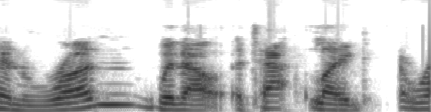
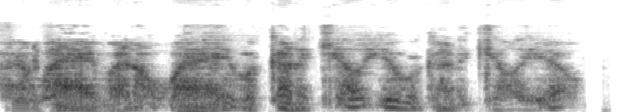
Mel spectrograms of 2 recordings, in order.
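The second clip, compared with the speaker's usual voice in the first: creepy, eerie whispered voices; 7 dB quieter than usual. Whispering at a creature while fleeing: creepy whispering voices. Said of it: "Creepy, creepy voices".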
